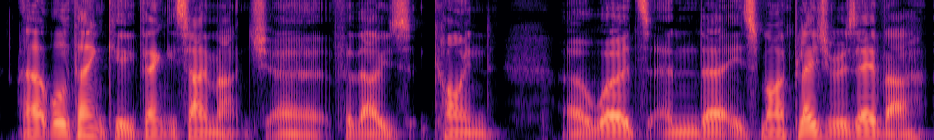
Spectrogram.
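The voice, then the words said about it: Thick English accent, genial delivery. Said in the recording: “His thick English accent might be difficult for American listeners at first ... his delivery of his scripts is engaging and genial”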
